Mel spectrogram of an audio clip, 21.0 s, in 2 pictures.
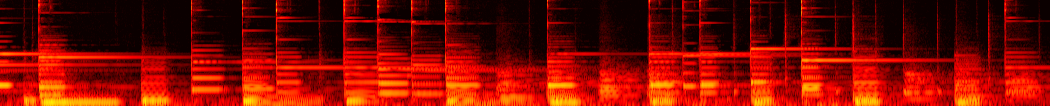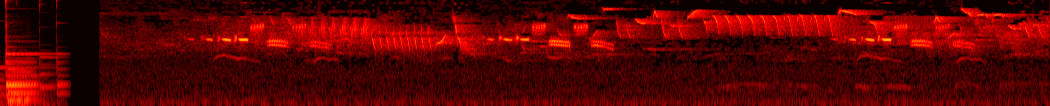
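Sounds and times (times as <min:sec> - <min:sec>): small birds singing: 0:11.5 - 0:21.0.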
